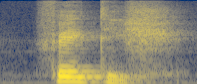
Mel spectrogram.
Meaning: 1. fetish, an object with supernatural powers, like a talisman or totem 2. fetish, something subject to paraphilia
- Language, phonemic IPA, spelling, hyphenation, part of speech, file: Dutch, /ˈfeː.tɪʃ/, fetisj, fe‧tisj, noun, Nl-fetisj.ogg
